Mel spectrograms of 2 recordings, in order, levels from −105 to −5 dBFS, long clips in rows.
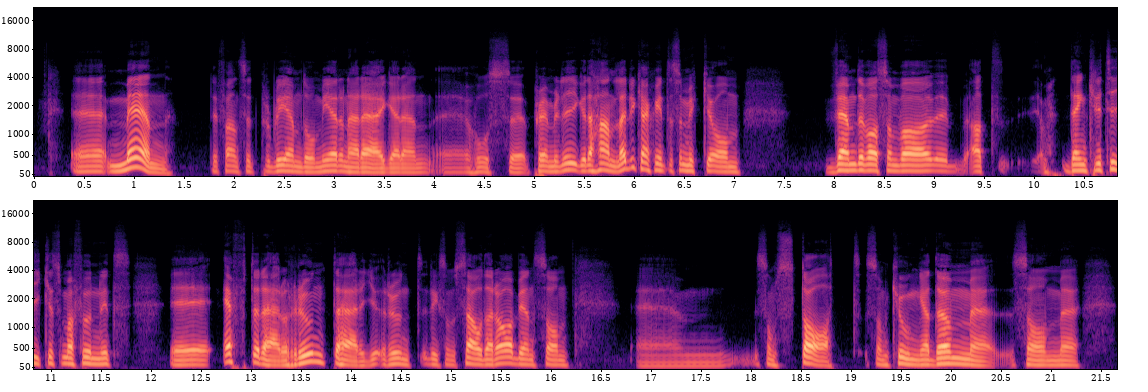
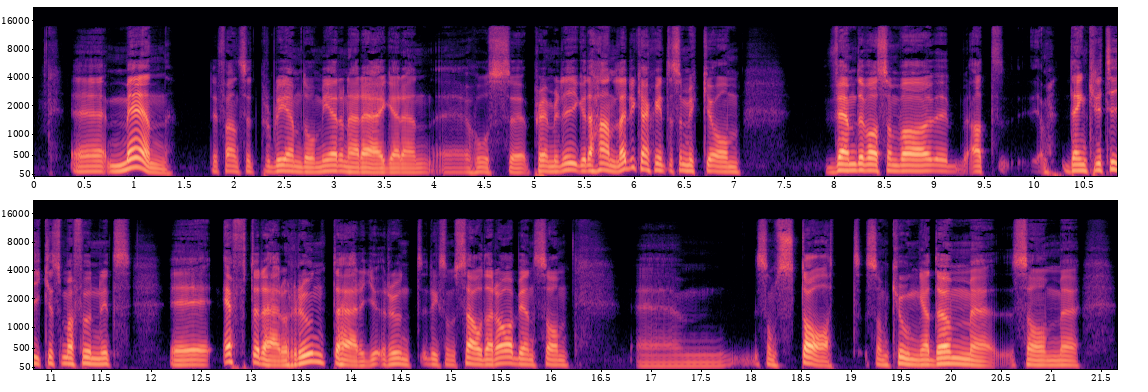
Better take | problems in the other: second | muffled; very; fading above 1.5 kHz

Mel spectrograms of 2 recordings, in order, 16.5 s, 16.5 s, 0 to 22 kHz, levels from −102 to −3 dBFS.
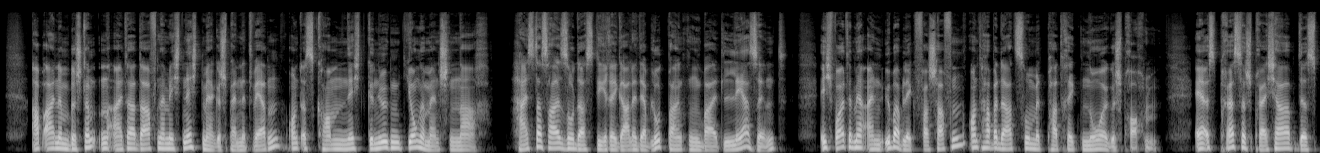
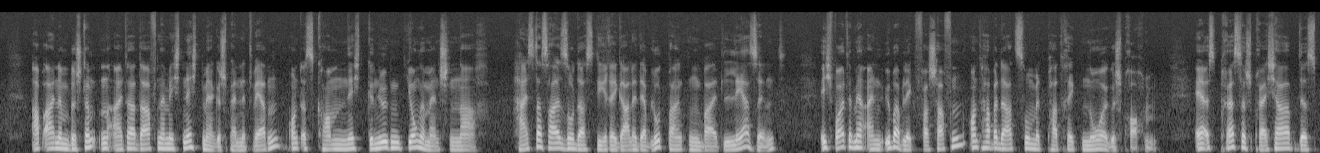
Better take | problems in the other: first | hiss; faint; throughout; 25 dB below the speech

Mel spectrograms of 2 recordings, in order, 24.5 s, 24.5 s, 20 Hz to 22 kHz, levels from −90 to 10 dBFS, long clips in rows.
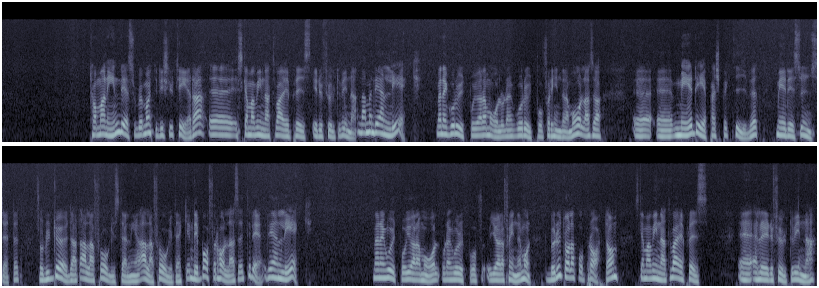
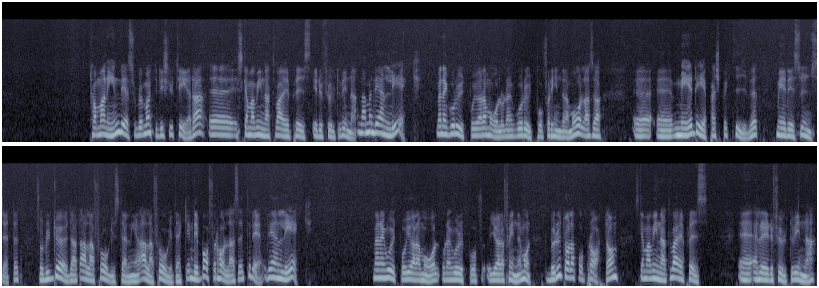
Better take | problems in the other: neither | hiss; faint; throughout; 25 dB below the speech; the same in both

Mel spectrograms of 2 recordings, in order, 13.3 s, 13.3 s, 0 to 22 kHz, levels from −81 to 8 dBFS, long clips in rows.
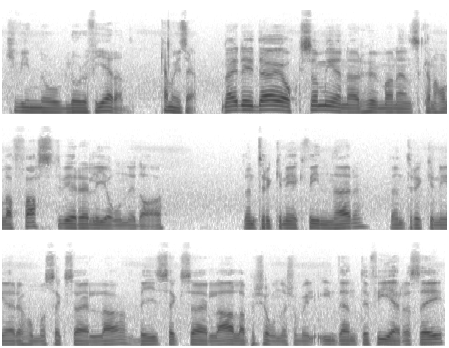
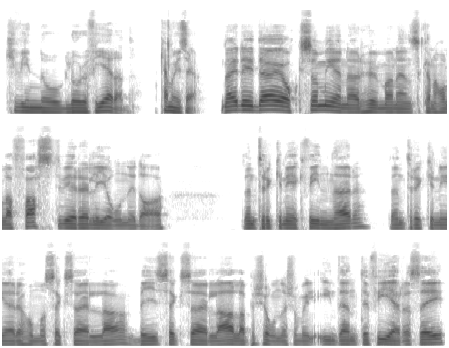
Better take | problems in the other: second | hiss; faint; throughout; 25 dB below the speech

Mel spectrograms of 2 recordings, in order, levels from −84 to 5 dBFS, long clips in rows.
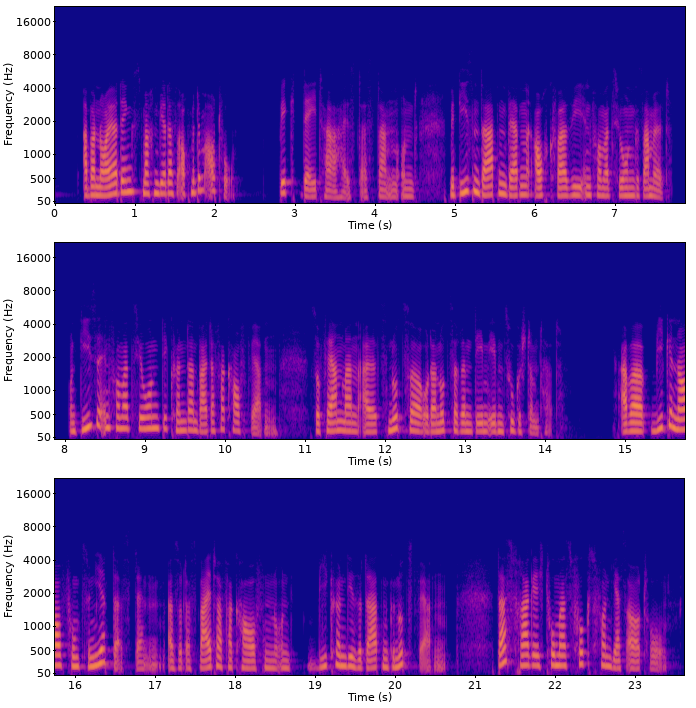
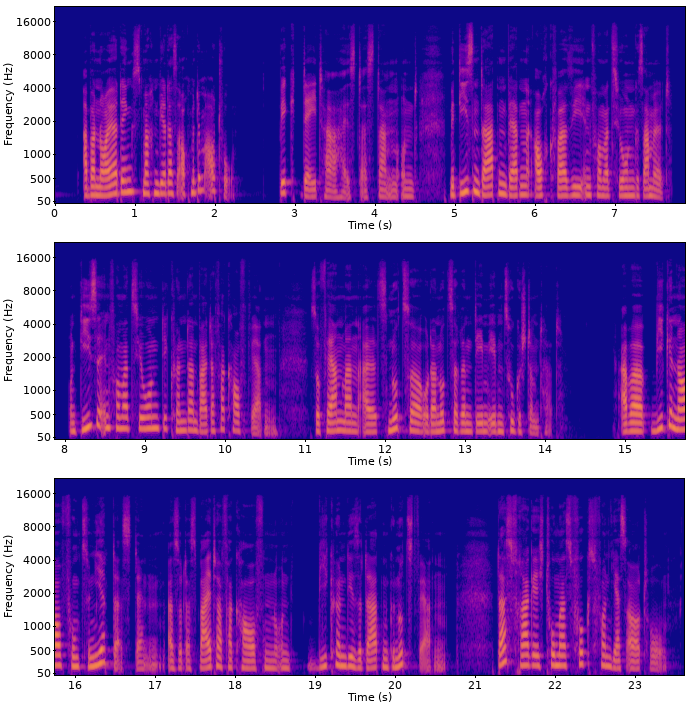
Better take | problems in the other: second | muffled; very; fading above 2 kHz

